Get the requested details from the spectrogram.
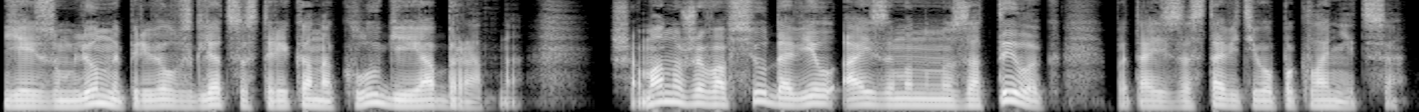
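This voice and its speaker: A man narrating a first-person fantasy audiobook in an expressive storytelling manner. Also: medium pitch, brisk, dry recording, clean studio sound.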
